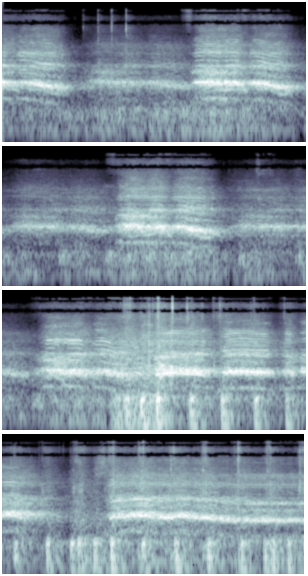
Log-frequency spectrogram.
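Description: A large stadium crowd sings a chant loudly in unison, echoing across the stands.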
